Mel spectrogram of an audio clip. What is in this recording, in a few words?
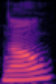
"ngauh9", taiwanese syllables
